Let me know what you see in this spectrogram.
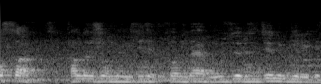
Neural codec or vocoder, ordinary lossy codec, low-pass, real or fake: none; none; none; real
